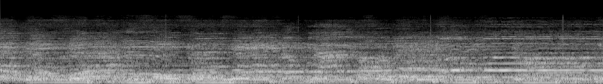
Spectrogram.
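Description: Gospel worship song sung by a group, led by a man singing into a microphone, over a steady low accompaniment. A long note is held near the end.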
